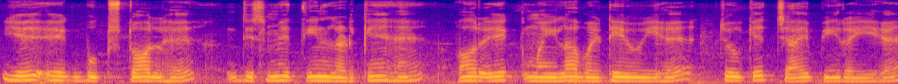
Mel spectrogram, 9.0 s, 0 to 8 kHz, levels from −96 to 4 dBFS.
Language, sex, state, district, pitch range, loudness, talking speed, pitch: Hindi, male, Haryana, Charkhi Dadri, 125-140 Hz, -15 LUFS, 140 wpm, 135 Hz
